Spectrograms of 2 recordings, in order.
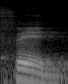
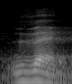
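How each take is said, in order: First: "Thin" with a hissed, unvoiced TH; voiceless TH. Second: "Then" with a buzzing voiced TH. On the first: Teacher contrasts the unvoiced th in "Thin" for students. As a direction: start "Thin" with an unvoiced th, no buzz. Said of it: "No voice, okay". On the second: Teacher contrasts the voiced th in "Then" for students. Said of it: "which is the voiced of these two". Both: Shown as a demonstration.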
